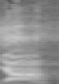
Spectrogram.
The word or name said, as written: jan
